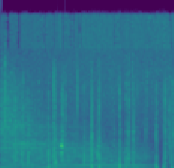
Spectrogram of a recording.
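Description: Racehorse hooves clopping on the ground at a steady gallop-like rhythm during a women's team horse race, close and fairly loud over a droning hum, with no talk.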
